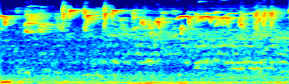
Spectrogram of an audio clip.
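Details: Olive-backed sunbird song used as a lure to excite other birds: rapid high-pitched twittering chirps and thin buzzy trills in quick succession, with brief bright whistles and a faint low background hum.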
